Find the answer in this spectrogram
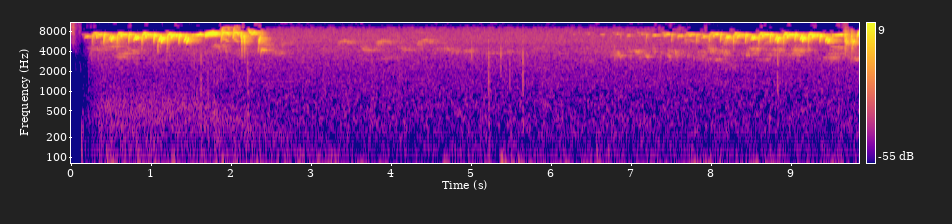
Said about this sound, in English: Mark sent in a recording, he says, of a goldcrest. He does say it's a bit faint, but I think it's... pretty fine.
